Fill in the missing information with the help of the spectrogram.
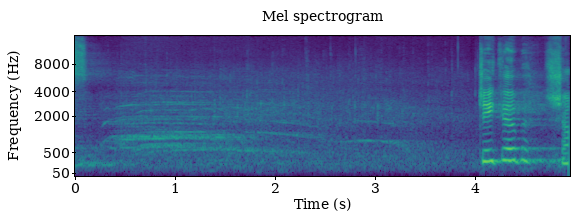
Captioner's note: audience cheering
